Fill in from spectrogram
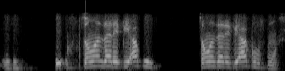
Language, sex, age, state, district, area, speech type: Kashmiri, male, 30-45, Jammu and Kashmir, Baramulla, rural, conversation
